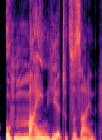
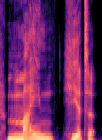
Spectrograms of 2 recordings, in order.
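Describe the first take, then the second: First: Said in the usual way. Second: "Mein" pressed with weight, "Hirte" falling away; stress on mein. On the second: Shown as a demonstration. Preacher stressing "Mein" to say God is his own shepherd. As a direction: lean hard on "Mein", make it personal. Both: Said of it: "bewusst diese Betonung auf dieses Personalpronomen".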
